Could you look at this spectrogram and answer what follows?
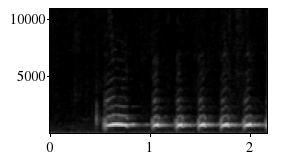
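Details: Zebra dove giving a long song: a brief opening note, then a run of six quick, even, mellow cooing pulses about a quarter second apart, each with a soft rolling quality, clean with no other sounds.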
